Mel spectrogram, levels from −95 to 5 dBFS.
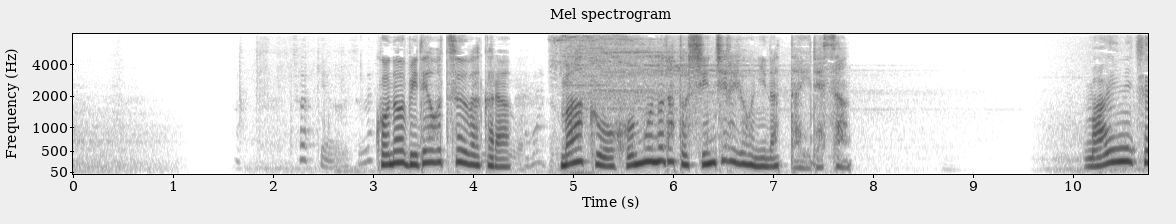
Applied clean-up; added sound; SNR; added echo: none; none; none; none.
